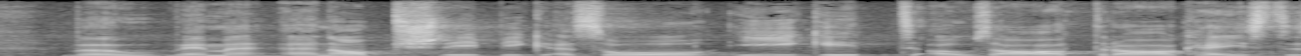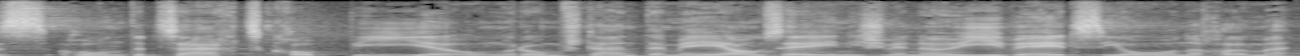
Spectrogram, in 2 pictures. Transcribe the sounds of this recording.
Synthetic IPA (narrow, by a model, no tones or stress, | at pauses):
ʋɵwʋɛməʔənɑpʃɾibiɡəsoːiːɡ̥ɪtɑwsɑːt̪ɾɑːkhɛɪstəshʊnd̪əɾtsæχt͡skʰɔpiːəʊŋəɾʊmʃtændəmeːɑwsɛɪniʃʋɛnœʏiʋɛrsioːnəχœmə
